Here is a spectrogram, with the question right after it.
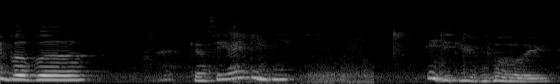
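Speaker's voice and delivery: high, sing-song cooing at the dog. Real, not acted. Talking to her dog Dookie.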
